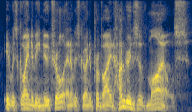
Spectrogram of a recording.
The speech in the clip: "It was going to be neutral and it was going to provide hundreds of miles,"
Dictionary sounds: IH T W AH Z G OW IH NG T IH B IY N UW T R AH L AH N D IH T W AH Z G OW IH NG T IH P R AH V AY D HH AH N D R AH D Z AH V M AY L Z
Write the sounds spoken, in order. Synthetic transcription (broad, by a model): IH T W AH Z G OW IH NG T IH B IY N UW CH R L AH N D IH T W AH Z G OW IH NG T IH P R AH V AY D HH AH N D R AH D Z AH V M AY L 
